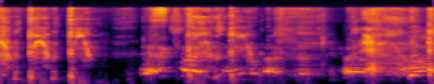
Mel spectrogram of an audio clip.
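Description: A loud fit of coughing: a few short, sharp coughs, a brief pause, then a longer run of hoarse, raspy coughs and throat-clearing rasps that trail off unevenly.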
